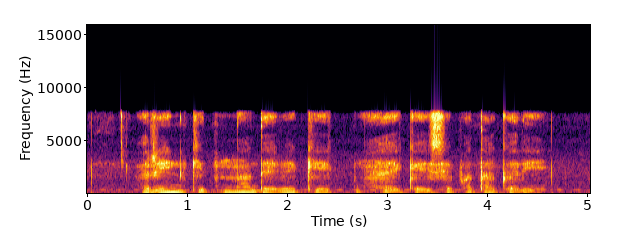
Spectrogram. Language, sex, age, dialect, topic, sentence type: Magahi, male, 56-60, Central/Standard, banking, question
